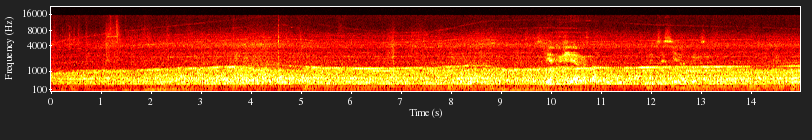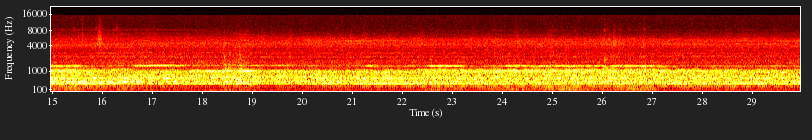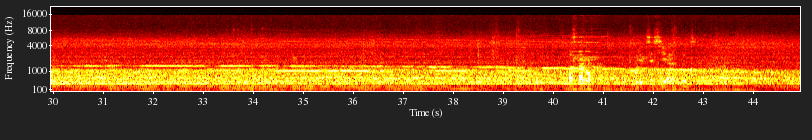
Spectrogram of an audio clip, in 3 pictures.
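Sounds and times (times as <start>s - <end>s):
bus engine and road noise: 0.0s - 44.9s.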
